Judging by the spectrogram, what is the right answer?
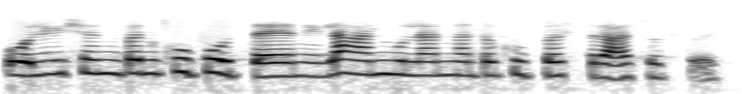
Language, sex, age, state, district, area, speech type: Marathi, female, 18-30, Maharashtra, Nashik, urban, conversation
